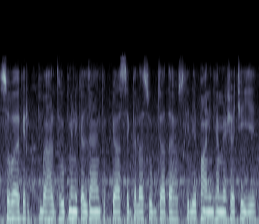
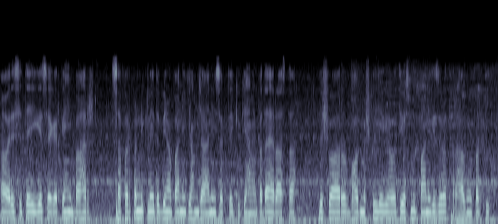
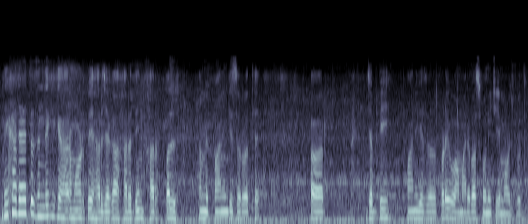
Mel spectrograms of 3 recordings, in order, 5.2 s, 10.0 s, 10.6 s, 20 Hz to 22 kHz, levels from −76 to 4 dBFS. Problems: none marked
